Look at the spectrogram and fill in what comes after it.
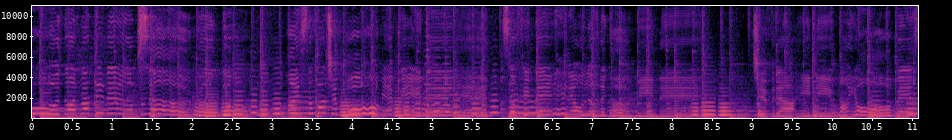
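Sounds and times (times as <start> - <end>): band backing with bass beat: 0.0 - 11.0
woman singing into a microphone: 0.0 - 11.0.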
